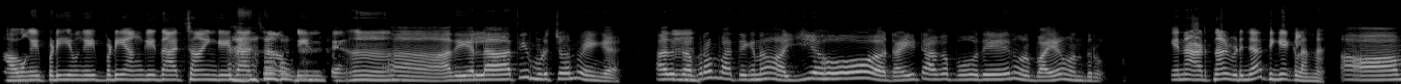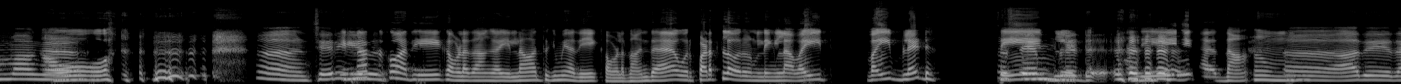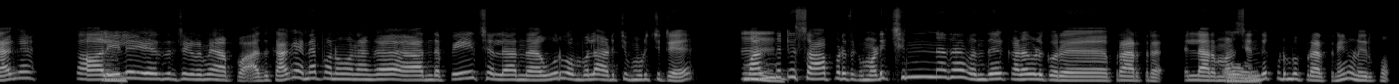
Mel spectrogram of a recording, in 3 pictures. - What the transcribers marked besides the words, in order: laugh; drawn out: "ஆமாங்க"; laugh; laughing while speaking: "ஆ, சரி, இரு"; in English: "சேம் ப்ளட்"; in English: "வை வை ப்ளட் சேம் ப்ளட்"; laugh; drawn out: "ஆ"; "அதே" said as "அந்தே"
- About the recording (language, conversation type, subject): Tamil, podcast, உங்கள் பிடித்த பொழுதுபோக்கு என்ன, அதைப் பற்றிக் கொஞ்சம் சொல்ல முடியுமா?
